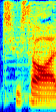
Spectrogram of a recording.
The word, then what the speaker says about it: Tussaud: those thanks for listening Madam tuso or Tusa as some pronounce it was born anamarie gholz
